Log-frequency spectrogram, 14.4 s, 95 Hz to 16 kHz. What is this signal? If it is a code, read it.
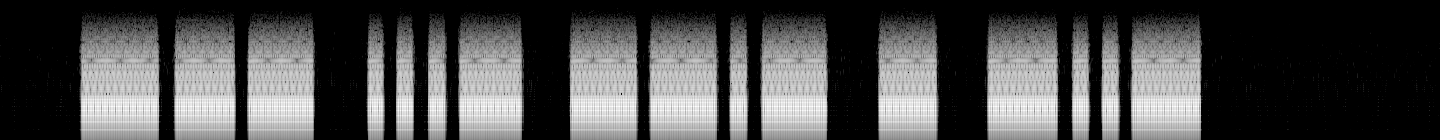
Morse code, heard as a horn, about 8 wpm. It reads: OVQTX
